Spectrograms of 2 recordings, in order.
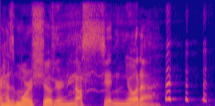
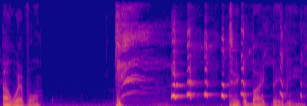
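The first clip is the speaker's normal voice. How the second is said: seductive praying voice; 8 semitones higher, 4 dB quieter than usual. Acted. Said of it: "he's saying it like this, like if he's praying".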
